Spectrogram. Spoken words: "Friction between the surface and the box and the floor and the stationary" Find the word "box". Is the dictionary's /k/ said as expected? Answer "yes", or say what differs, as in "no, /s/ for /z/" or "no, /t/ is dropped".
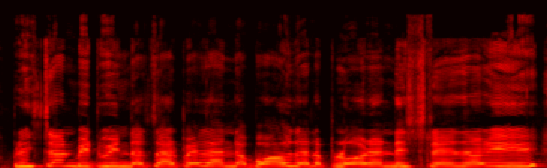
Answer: no, /k/ is dropped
